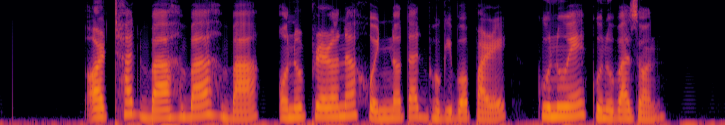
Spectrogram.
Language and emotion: Assamese, neutral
